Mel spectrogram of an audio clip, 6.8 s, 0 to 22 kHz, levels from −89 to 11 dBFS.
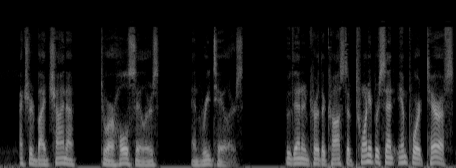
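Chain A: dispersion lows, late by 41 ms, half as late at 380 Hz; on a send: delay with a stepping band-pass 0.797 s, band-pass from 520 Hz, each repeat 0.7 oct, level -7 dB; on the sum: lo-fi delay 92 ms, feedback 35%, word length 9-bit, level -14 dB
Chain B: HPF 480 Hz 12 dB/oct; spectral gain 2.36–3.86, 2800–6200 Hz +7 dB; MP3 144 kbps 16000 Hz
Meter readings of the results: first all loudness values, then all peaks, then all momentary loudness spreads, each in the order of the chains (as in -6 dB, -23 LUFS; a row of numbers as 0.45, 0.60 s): -33.5, -38.0 LUFS; -17.0, -18.5 dBFS; 14, 13 LU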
